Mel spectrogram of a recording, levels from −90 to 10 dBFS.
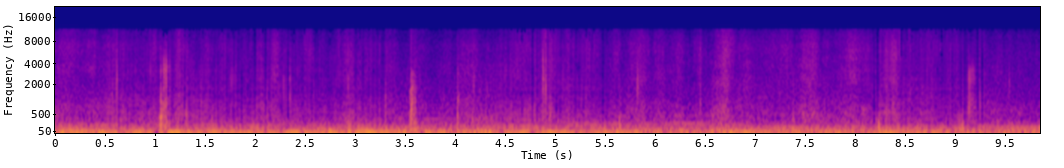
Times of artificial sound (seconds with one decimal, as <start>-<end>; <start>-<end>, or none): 0.5-3.4; 4.4-5.6; 8.1-9.3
